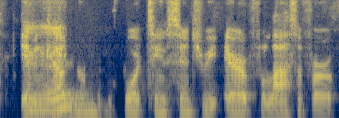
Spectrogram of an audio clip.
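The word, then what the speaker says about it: Ibn Khaldun: I mentioned I said his name Iben Kaldun Iben Kaldun the 14th century Arab philosopher uh his most famous book he wrote a book called uh the Makama.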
